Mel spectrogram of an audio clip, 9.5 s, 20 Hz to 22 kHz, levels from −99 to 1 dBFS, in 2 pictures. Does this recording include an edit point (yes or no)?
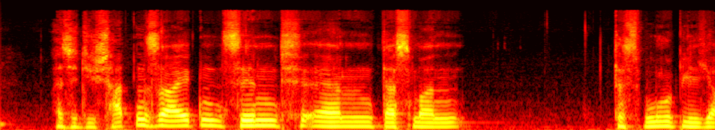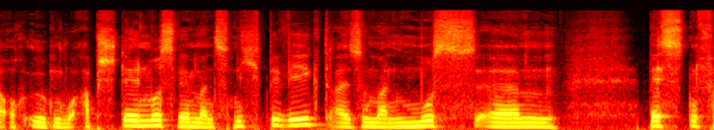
no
